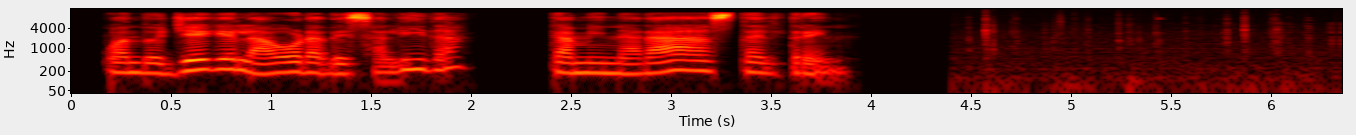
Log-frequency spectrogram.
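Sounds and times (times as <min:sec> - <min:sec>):
speech: 0:00.2 - 0:04.0
typing on a computer keyboard with a braille display by a person programming: 0:04.5 - 0:06.3.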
